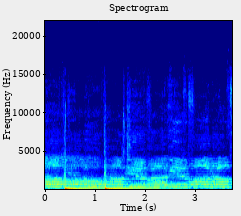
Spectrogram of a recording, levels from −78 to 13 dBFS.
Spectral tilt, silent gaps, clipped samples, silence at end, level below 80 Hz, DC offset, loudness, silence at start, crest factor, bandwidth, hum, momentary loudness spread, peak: -7.5 dB/octave; none; under 0.1%; 0 s; -32 dBFS; under 0.1%; -23 LUFS; 0 s; 20 dB; 12 kHz; none; 14 LU; -2 dBFS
